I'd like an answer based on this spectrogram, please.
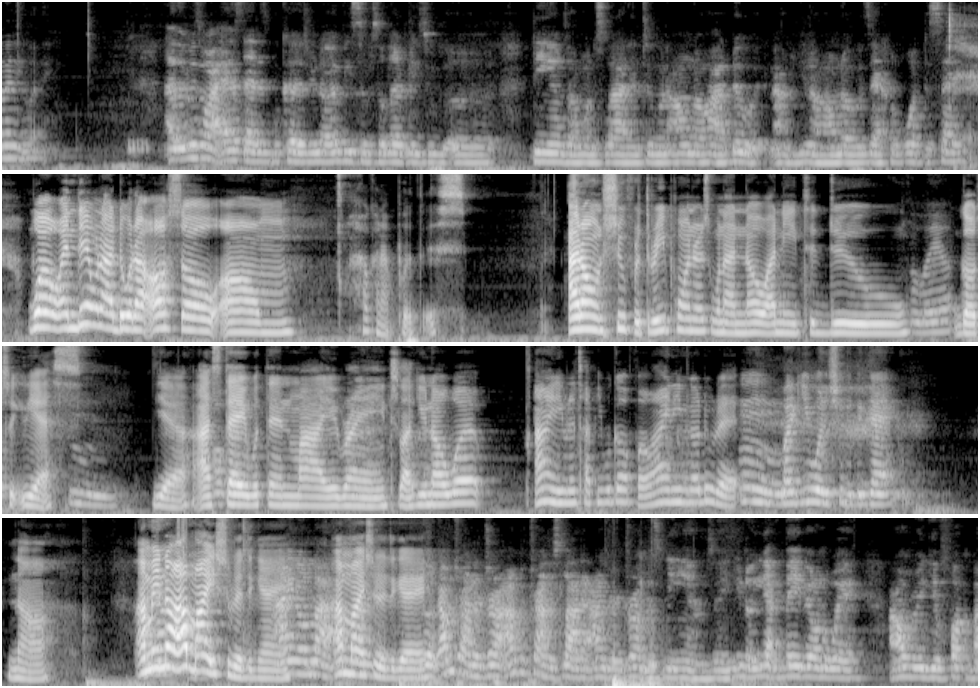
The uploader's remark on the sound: Due to a technical difficulty or two, the audio was compromised and has impacted our quality.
